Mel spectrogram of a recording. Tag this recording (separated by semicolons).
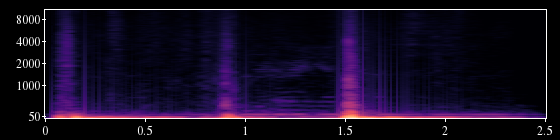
Furniture; Hit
